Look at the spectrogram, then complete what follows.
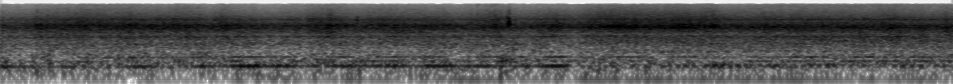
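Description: Wake boat's engine running steadily under the rush of wake water and wind, its pitch stepping up a little past halfway as the boat is brought up to wakesurfing speed.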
